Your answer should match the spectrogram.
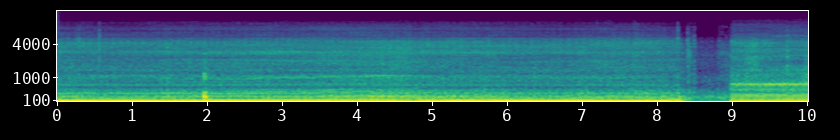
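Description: Suzuki GSX-S750's inline-four engine running at low speed and idling, a steady low note. The sound drops away briefly near the end, then carries on.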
